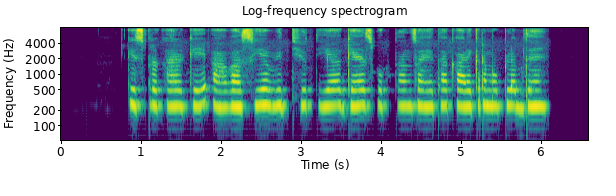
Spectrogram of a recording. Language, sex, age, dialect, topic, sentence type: Hindi, male, 18-24, Hindustani Malvi Khadi Boli, banking, question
